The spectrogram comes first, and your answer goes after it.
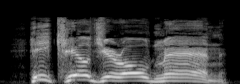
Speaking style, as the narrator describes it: Killifer roared

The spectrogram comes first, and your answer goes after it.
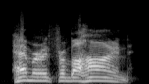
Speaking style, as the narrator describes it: the chief yelled

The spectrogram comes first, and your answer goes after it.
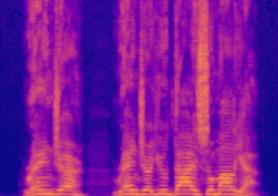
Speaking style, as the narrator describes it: shouted

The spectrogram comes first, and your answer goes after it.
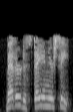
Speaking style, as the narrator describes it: Pancho said in her most authoritative voice

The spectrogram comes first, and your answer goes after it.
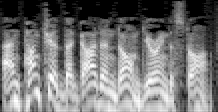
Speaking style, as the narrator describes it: Fuchida said firmly

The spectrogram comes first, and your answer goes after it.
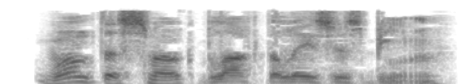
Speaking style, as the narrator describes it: Jordan asked

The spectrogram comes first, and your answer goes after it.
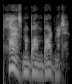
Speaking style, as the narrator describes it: Fred whispered

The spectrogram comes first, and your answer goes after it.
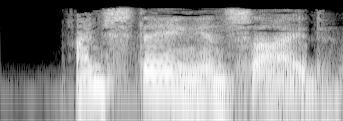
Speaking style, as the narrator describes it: Rosenberg said, his voice quavering slightly

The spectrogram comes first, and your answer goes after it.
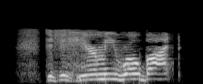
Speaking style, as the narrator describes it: Yeager snapped

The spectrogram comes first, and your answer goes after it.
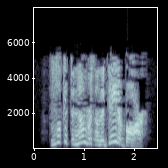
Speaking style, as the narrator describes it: Corvus cried

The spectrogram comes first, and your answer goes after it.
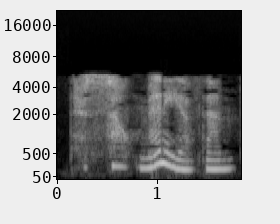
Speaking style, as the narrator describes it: Holly breathed

